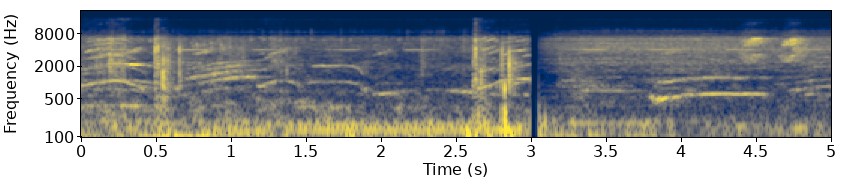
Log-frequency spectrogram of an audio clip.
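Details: Young kittens play-fighting: a few quick arched mews at the start, then softer drawn-out mewing tones after a brief break, with some voices in the background.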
